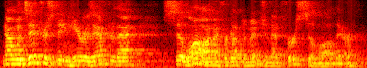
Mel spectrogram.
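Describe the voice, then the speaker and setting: A man's voice: fairly high pitch, moderate pace. Man preaching in an echoey church. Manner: conversational, with casual asides between scripture readings. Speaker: pastor. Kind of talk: sermon. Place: church sanctuary. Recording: echoey church hall, mic from far off.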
